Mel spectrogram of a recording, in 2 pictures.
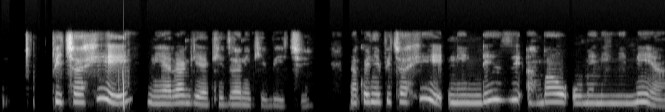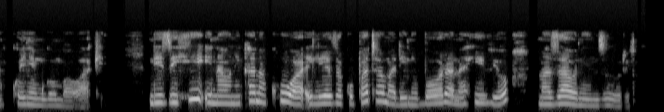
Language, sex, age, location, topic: Swahili, female, 25-35, Nakuru, agriculture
